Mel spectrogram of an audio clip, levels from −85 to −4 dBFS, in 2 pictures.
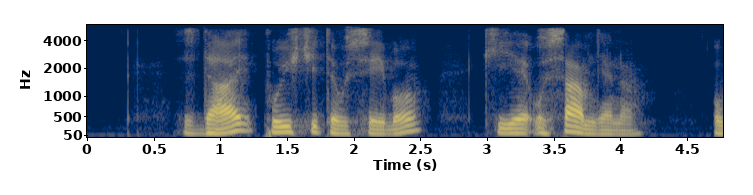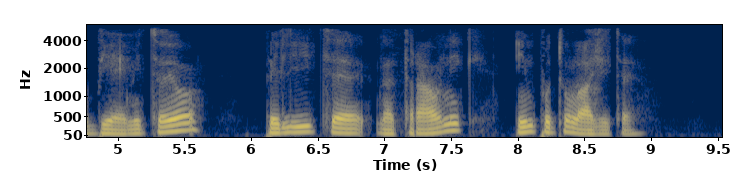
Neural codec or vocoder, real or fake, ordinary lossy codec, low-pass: none; real; AAC, 24 kbps; 5.4 kHz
